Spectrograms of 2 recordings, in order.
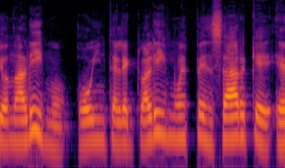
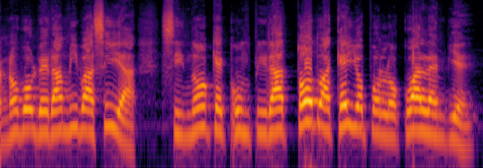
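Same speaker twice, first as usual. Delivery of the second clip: loud, higher preaching; raised preaching voice; 3 semitones higher, 8 dB louder than usual. Real, not acted. Pastor raises his voice to draw amens, loud. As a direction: lift the voice to stir amen. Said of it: "Si no alzo la voz así fuerte".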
